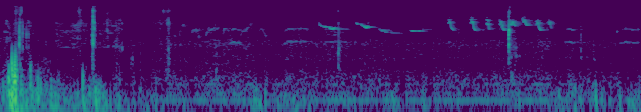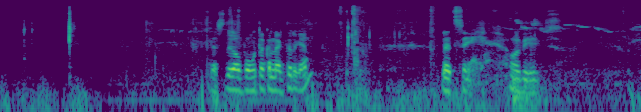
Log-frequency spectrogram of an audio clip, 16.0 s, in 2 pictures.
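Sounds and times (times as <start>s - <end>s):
bird chirping: 0.0s - 8.4s, 13.0s - 16.0s.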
